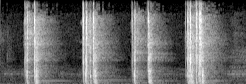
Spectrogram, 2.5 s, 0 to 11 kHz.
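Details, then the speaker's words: Land Rover Defender starter motor bench-tested with jump leads from a 12V battery: four sharp double solenoid clicks with no motor whir. The oily, rusty starter is jammed or seized and was replaced with a new one. "that looks like a big no something wrong with that um not quite sure what uh it looks like it's jammed or something I can hear it ticking so I think I'm going to throw that one away"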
